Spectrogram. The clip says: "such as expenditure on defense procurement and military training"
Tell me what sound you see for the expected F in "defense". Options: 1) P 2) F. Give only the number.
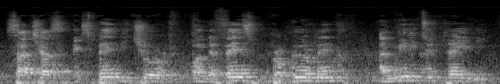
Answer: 2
